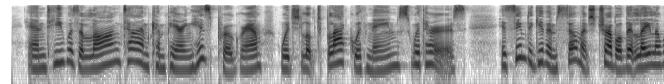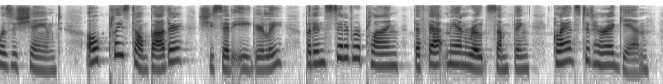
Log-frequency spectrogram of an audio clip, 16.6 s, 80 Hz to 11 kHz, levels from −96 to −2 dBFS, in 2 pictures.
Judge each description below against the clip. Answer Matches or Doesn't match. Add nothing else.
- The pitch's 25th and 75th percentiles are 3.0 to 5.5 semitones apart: Matches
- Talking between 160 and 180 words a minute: Matches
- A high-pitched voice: Matches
